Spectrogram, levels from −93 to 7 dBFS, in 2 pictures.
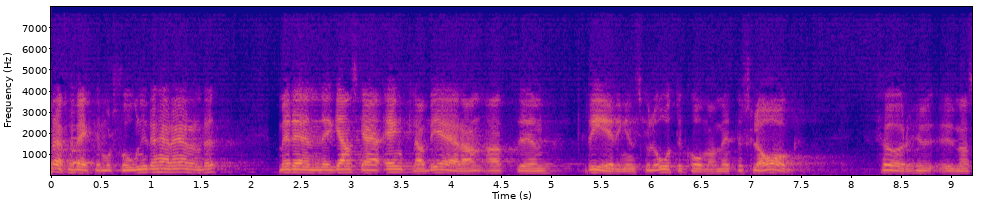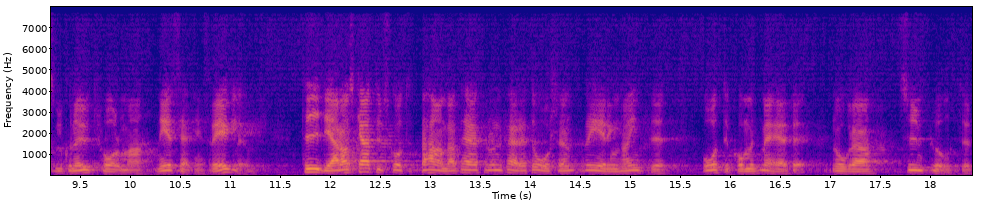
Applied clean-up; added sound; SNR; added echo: neural separator model SepFormer DNS4.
